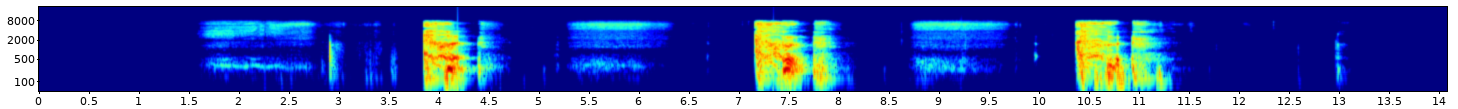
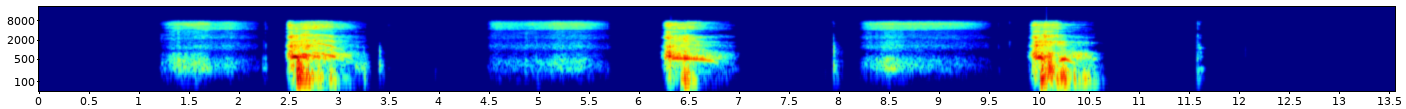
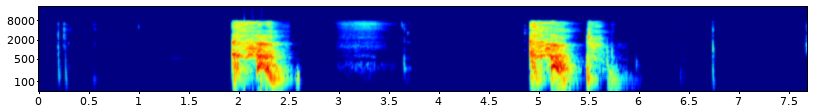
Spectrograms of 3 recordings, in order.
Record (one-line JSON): {"three_cough_length": "14.1 s", "three_cough_amplitude": 29416, "three_cough_signal_mean_std_ratio": 0.29, "exhalation_length": "13.6 s", "exhalation_amplitude": 28040, "exhalation_signal_mean_std_ratio": 0.31, "cough_length": "7.7 s", "cough_amplitude": 30313, "cough_signal_mean_std_ratio": 0.28, "survey_phase": "beta (2021-08-13 to 2022-03-07)", "age": "65+", "gender": "Male", "wearing_mask": "No", "symptom_none": true, "symptom_onset": "13 days", "smoker_status": "Never smoked", "respiratory_condition_asthma": false, "respiratory_condition_other": false, "recruitment_source": "REACT", "submission_delay": "2 days", "covid_test_result": "Negative", "covid_test_method": "RT-qPCR", "influenza_a_test_result": "Negative", "influenza_b_test_result": "Negative"}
